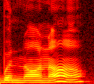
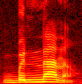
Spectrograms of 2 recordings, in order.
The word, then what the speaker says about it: banana: one banana for breakfast so it's not banana but banana try it again banana perfect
